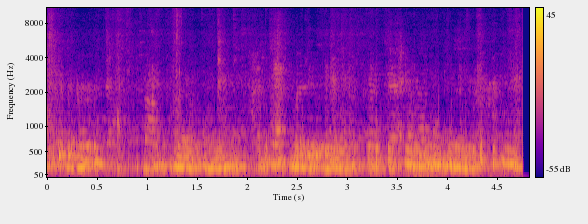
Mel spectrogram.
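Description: Pigeons of the Maltese and Shekhar breeds coo in loud, close, repeated throaty phrases, mixed with someone speaking over them.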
